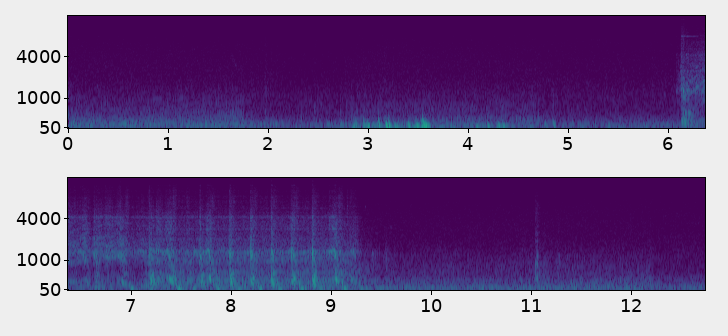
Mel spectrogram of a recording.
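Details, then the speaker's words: New Suzuki scooter: electric starter spins slowly and unevenly for about three seconds and never catches; compression checked good; weak battery suspected, and it started on the kickstarter. Slow cranking, no start. "like the scooty wants to start but the battery seems to be weak though as you can hear"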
